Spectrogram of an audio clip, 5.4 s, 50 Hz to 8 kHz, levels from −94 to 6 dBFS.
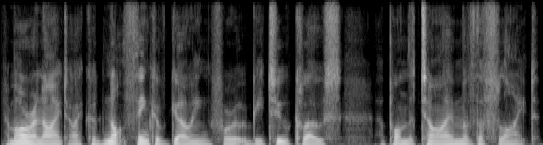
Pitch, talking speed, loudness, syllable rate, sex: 115 Hz, 230 wpm, -19 LUFS, 4.8 syllables/s, male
